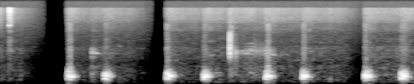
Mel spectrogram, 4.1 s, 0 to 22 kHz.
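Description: Steady paired lub-dub thumps at about 60 beats a minute, with a brief faint tone once in the background: normal first and second heart sounds.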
